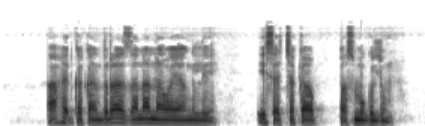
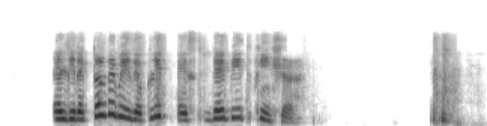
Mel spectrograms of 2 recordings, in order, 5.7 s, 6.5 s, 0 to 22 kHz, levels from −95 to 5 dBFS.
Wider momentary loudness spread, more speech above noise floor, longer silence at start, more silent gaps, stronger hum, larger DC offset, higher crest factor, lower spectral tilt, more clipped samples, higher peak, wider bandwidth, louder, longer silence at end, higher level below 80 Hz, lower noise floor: second, 8 LU vs 15 LU; second, 65 dB vs over 69 dB; about the same, 0.6 s vs 0.7 s; second, none vs 5.15-5.19 s, 5.37-5.71 s; neither; neither; about the same, 14 dB vs 18 dB; about the same, -4.5 dB/octave vs -5 dB/octave; neither; first, 0 dBFS vs -6 dBFS; first, 9.6 kHz vs 7.8 kHz; first, -14 LUFS vs -22 LUFS; about the same, 0.45 s vs 0.45 s; first, -52 dBFS vs -68 dBFS; second, -78 dBFS vs under -90 dBFS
